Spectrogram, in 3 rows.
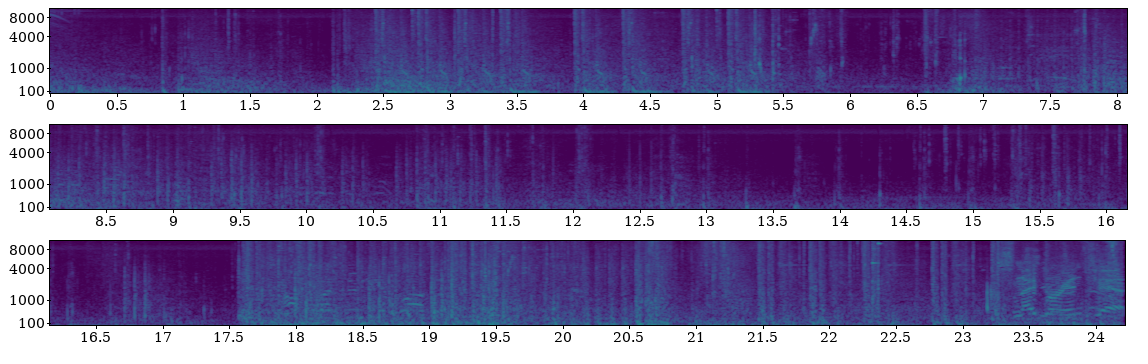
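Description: Rapid gunfire bursts and weapon blasts from Halo 5 Team Arena multiplayer, loud and almost continuous, with overlapping shots and game effects that swell louder near the end.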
